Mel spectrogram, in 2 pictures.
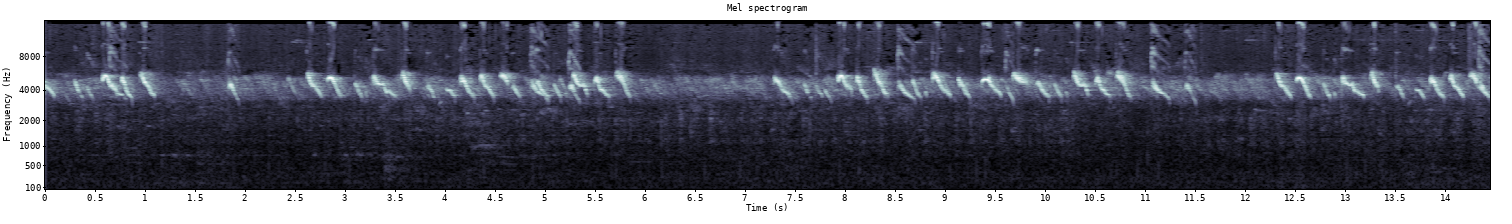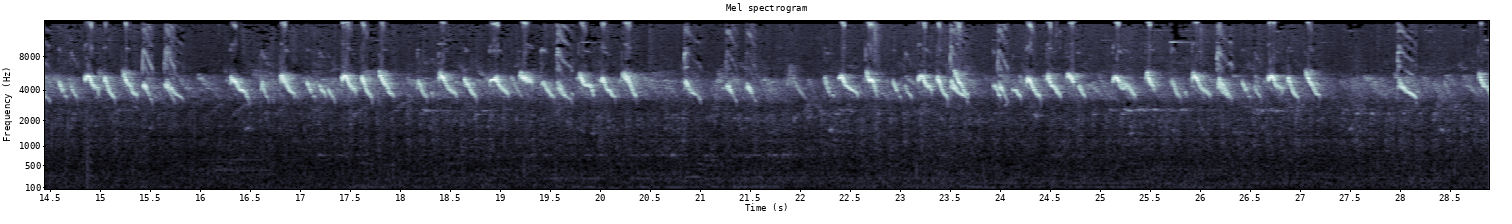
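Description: A flock of caged white-eyes (pleci) chirping together in full voice: a dense, rapid twittering of short, high, falling notes, in runs broken by brief pauses every few seconds. It is the group chirping that is played as a lure and stimulus for pleci.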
